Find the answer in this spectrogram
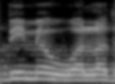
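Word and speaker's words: ولد: अरबी में लड़के को "वलाद" कहते हैं। और अरबी में देश को "बलाद" कहा जाता है। इसलिए "वा" और "बा" में अंतर है।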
